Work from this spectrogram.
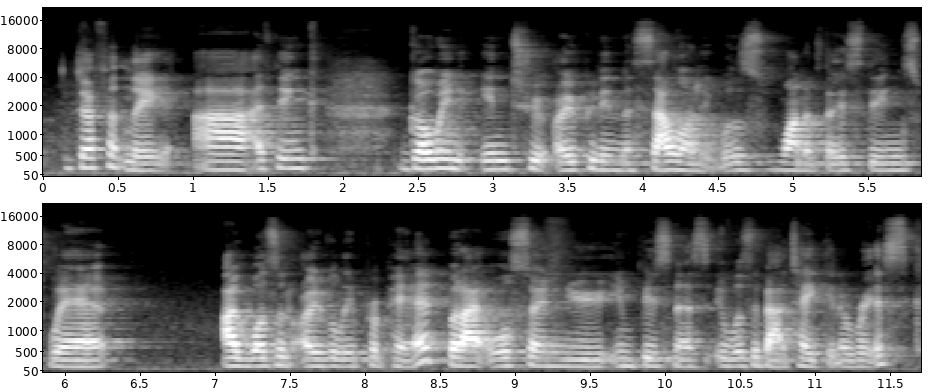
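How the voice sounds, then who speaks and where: A woman with a fairly low pitch and an Australian accent speaks at a moderate pace with fairly even intonation but big swings in loudness. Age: 20s. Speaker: hair salon owner. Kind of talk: casual interview. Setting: hair salon.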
